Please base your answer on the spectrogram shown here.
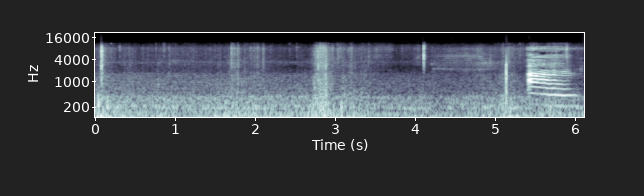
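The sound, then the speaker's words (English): Steady low engine and road rumble from a car being driven to a store, a constant drone with no clear gear changes or revving, holding an even loudness throughout. “But now I am driving to go to the pet store.”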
